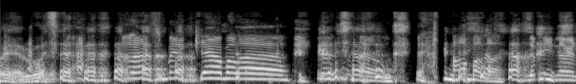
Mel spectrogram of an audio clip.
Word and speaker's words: Kamala: And they said you start off with a comma, and then you add Mala to it, so it's Kamala.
